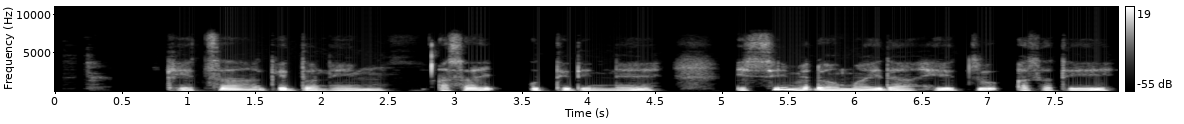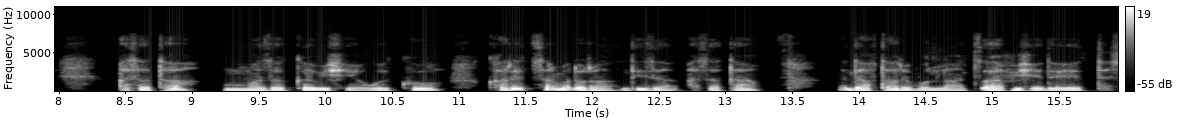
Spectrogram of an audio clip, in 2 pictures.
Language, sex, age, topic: Gamo, male, 18-24, government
